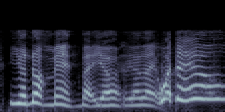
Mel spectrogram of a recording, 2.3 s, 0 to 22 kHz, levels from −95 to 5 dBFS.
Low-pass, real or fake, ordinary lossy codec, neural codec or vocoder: 7.2 kHz; fake; none; codec, 16 kHz in and 24 kHz out, 2.2 kbps, FireRedTTS-2 codec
